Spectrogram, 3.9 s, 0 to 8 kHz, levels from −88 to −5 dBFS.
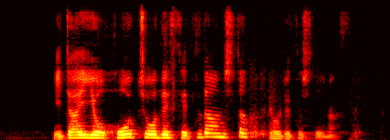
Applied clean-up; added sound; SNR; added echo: neural mask model DeepFilterNet 3.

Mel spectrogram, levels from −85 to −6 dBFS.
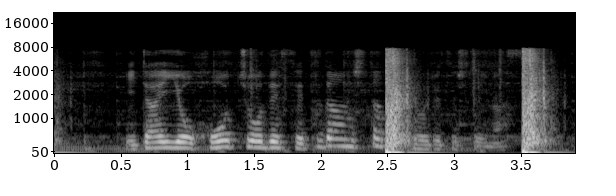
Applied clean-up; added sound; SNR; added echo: none; Gunshot, gunfire; -4 dB; reverberation time 0.2 s.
